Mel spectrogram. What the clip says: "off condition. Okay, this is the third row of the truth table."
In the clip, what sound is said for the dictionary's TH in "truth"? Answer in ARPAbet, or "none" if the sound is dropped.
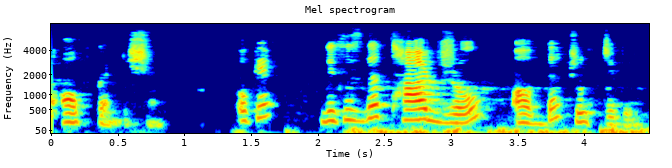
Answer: T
